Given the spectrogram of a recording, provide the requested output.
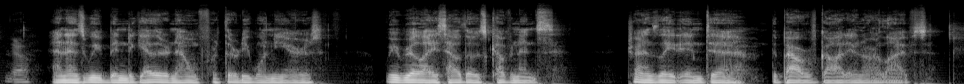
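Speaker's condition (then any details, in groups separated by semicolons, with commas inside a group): ALS; affects hand function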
